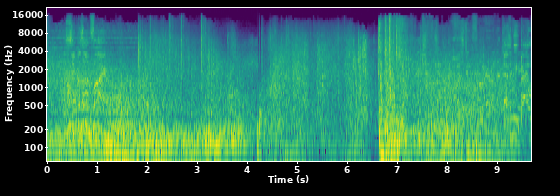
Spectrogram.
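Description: Heavy naval guns boom and shells explode in a warship battle game, a dense, continuous barrage of loud blasts with rumbling impacts and a sharp burst near the end, while a voice talks over it.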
